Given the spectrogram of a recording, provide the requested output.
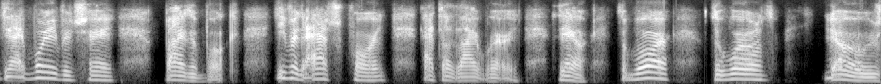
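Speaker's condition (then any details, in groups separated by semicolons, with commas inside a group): Spinal muscular atrophy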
